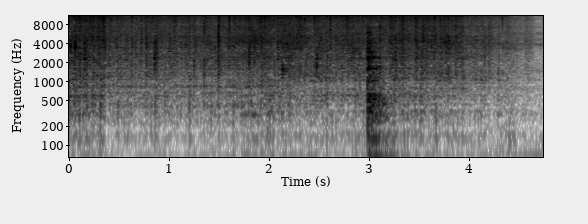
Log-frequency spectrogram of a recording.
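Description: Garlic-ginger paste sizzling and crackling in hot oil in a frying pan as it is stirred with a silicone spatula. A single sharp knock comes about three seconds in, and the sizzle fades out near the end.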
